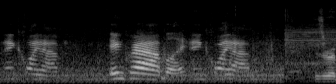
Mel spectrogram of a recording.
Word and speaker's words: incroyable: How do you say incredible in French? Isn't it like incredible? Incredible. Incredibly. Incredible. No, incroyable.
